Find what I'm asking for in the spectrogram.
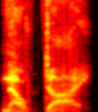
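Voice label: Vox Skill, voices heroes English; Kain; kingsraid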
